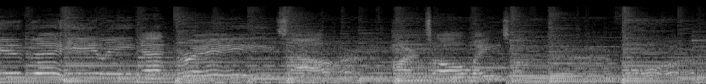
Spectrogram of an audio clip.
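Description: Live worship band music from drum kit, acoustic guitar, electric bass and keyboard, with a wavering melody line over steady low notes.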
